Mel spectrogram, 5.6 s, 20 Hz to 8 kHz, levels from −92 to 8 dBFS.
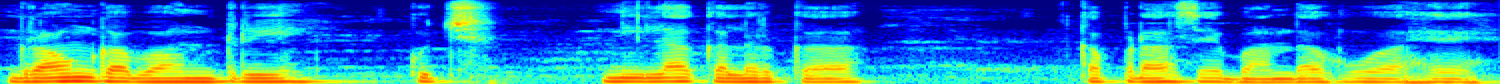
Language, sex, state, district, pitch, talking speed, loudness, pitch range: Hindi, male, Arunachal Pradesh, Lower Dibang Valley, 120 Hz, 130 wpm, -16 LUFS, 110-125 Hz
